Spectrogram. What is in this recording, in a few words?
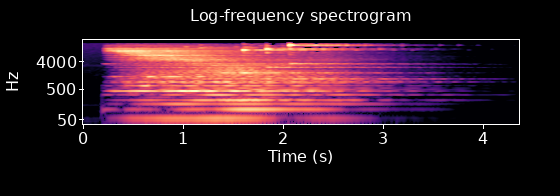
Twinkling Swell A Major; Software Logos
